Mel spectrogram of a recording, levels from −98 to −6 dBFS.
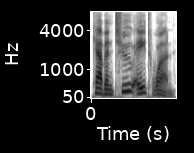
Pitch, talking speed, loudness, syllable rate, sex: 170 Hz, 170 wpm, -18 LUFS, 4.4 syllables/s, female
